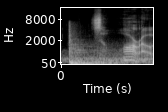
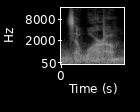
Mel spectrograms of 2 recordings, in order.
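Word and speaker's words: Saguaro: Sawarro. There's no G. Sawarro. Well, there is a G in the word, but not pronunciation.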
